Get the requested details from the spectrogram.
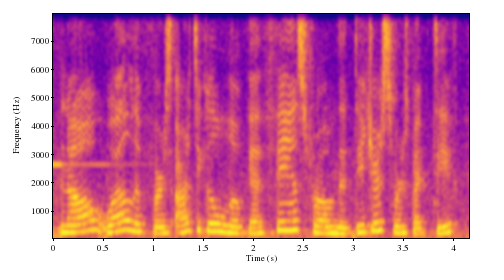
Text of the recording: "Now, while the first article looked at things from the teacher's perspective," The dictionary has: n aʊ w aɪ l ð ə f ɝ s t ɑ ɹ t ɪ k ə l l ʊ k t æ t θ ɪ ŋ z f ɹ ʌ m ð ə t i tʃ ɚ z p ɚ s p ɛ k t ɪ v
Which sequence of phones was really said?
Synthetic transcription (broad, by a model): n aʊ w aɪ l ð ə f ɝ s t ɑ ɹ t ɪ k ə l l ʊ k æ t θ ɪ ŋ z f ɹ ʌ m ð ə t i tʃ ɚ s p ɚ s p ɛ k t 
